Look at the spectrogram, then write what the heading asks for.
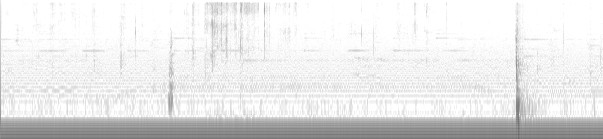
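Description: Foot stomps on a twenty-dollar bill, making dull thuds over a steady background hiss, with the sharpest and loudest thud coming near the end.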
